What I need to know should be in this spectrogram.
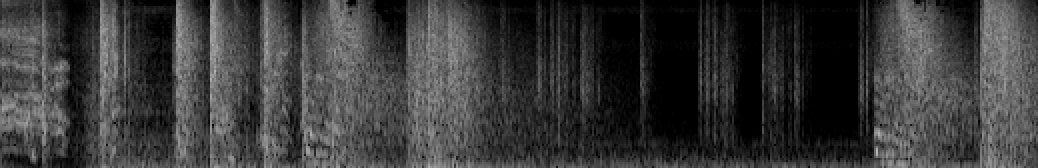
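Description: Punches and kicks land with heavy thuds.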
